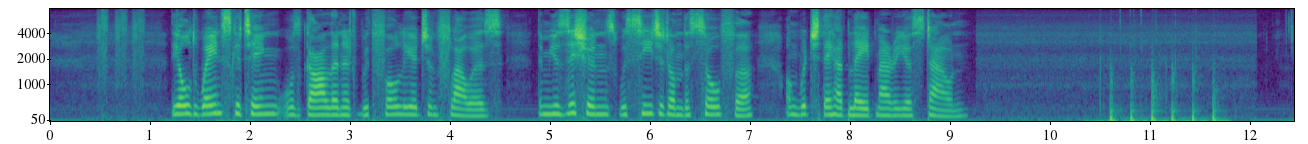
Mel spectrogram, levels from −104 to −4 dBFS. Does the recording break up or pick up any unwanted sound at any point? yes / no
yes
